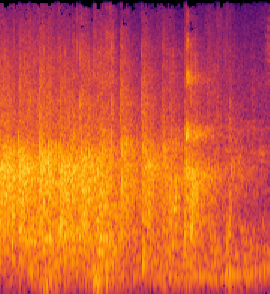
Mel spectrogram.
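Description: A crowd cheers loudly in a large echoing gym.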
